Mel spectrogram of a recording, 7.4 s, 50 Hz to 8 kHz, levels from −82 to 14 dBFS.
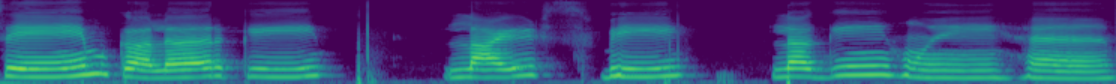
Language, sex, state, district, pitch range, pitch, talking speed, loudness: Hindi, female, Punjab, Fazilka, 215-260 Hz, 240 Hz, 65 wpm, -14 LUFS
